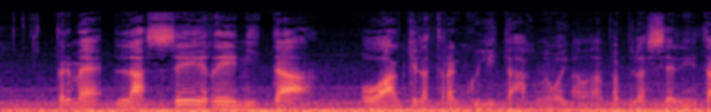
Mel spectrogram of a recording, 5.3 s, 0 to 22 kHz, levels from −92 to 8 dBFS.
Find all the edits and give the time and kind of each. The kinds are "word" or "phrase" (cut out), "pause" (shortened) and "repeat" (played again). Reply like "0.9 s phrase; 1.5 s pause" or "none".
4.3 s word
